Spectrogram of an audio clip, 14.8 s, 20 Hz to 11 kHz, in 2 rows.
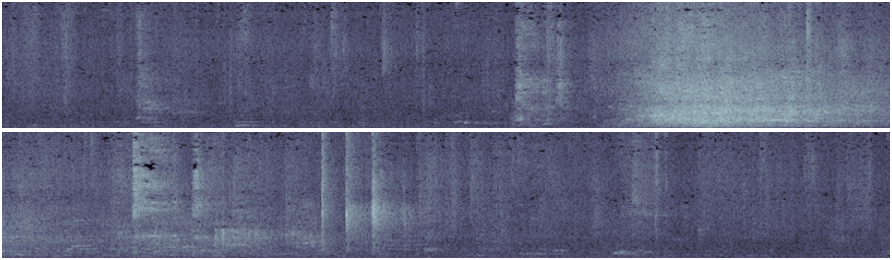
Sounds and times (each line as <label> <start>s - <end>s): Crowd Laughing 5.0s - 10.8s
